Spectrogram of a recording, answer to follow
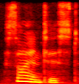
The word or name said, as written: scientist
